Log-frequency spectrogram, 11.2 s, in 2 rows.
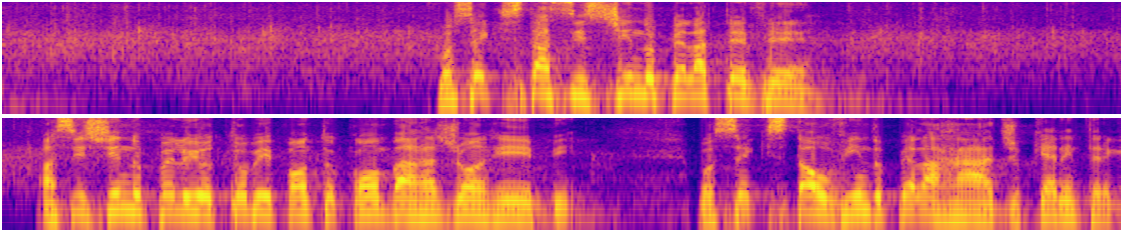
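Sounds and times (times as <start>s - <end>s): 
audience applauding: 0.0s - 6.9s
speech: 2.2s - 4.2s, 5.8s - 11.1s.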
